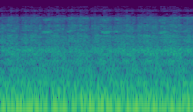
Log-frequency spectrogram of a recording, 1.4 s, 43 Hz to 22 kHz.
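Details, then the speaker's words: Cummins 5.9L diesel in a sweeper, after a crank-no-start: shorted intake manifold sensor had cut the 5 V sensor supply, and with it unplugged the engine fired right up; deep, steady rumble, even idle, no misses or knocks. "So right away I cranked the engine, and she fired right up."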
